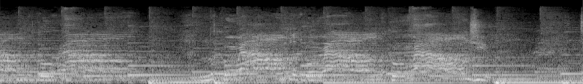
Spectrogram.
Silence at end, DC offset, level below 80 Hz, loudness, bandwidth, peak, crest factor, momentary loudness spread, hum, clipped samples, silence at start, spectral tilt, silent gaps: 0 s; under 0.1%; -24 dBFS; -14 LUFS; 16 kHz; 0 dBFS; 14 dB; 5 LU; none; under 0.1%; 0 s; -5 dB/octave; none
